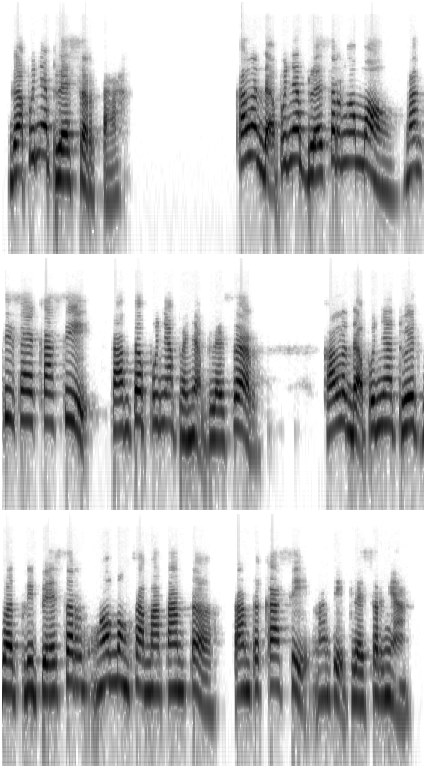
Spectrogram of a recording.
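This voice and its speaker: A woman puts on a bossy church auntie who scolds and lectures without pause. She talks down to the listener and sets rules. The recording is dull, with a dry sound. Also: fairly high pitch, animated, dry recording, natural voice. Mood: scolding.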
